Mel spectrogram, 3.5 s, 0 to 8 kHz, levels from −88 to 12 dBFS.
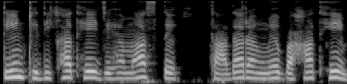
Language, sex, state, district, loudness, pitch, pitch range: Chhattisgarhi, female, Chhattisgarh, Jashpur, -19 LUFS, 220 Hz, 205-235 Hz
